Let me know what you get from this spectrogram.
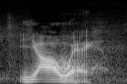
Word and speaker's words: Yahweh: And because the Hebrew language is only in consonants, no vowels, we don't know exactly how to pronounce this name that God gave us. It's the consonants YHWH. And most scholars have agreed that they think it's probably pronounced Yahweh.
